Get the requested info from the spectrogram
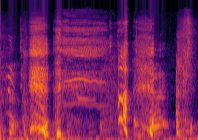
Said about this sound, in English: Sorry, I'm coughing. Jeez.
